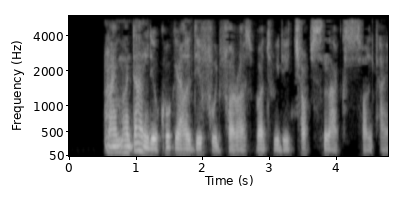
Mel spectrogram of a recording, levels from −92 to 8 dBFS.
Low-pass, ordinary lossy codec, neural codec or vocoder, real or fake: 5.4 kHz; MP3, 32 kbps; codec, 16 kHz, 8 kbps, FunCodec, trained on LibriTTS, 25 frames a second; fake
